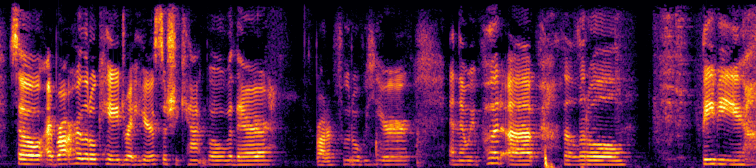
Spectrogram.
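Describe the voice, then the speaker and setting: A woman's voice: mid-range voice, slight background noise. A young woman chatting casually in a home vlog, bubbly and a little tired, laughing often. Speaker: vlogger. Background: music.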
